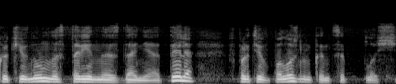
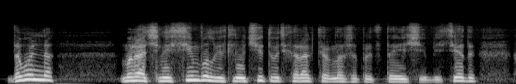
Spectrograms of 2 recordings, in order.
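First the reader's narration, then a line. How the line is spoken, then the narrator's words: Wry snort. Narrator (Russian): хмыкнул брюнет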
